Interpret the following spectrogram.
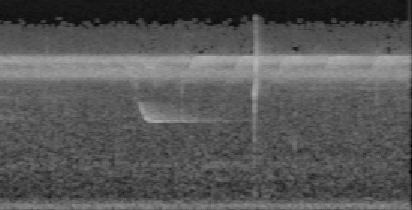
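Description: Steady, high-pitched chorus of insects buzzing. About a second and a half in, a whistled call slides down and holds a steady note briefly, and a sharp click comes a second later.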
